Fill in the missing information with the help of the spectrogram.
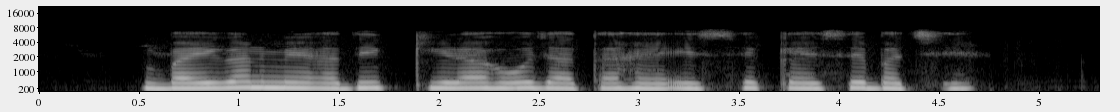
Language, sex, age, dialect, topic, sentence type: Magahi, female, 18-24, Western, agriculture, question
